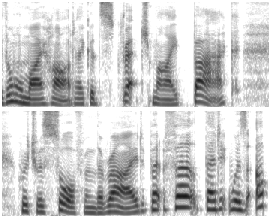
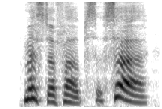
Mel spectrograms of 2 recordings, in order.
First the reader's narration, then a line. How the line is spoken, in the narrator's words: cried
